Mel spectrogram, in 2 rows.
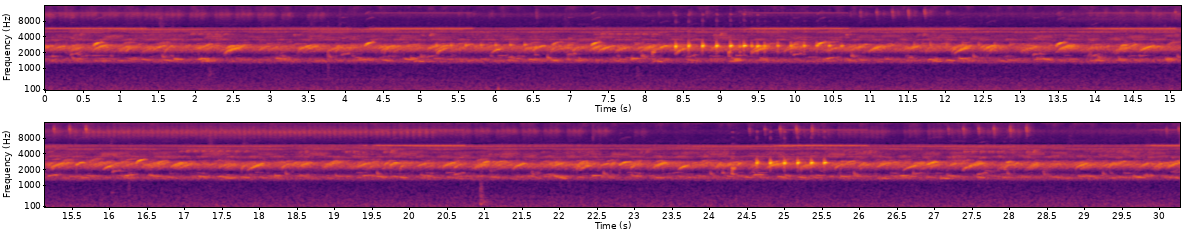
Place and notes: This kind of nightlife is more lively and frenzied than the one in a city club. Snippet of a sound landscape recorded in our house near el Toro Negro forest in Puerto Rico, where we could hear the deafening, yet luscious and vivid sounds of many insects, birds and frogs among unidentified buzz of distant activity.
In Puerto Rico frogs receive the onomatopoeic name of “coqui” because their sound resembles more the chirping and singing that birds usually do. Their call is composed by two syllables: deeper [koo] to put off other males and mark their territory, and higher [kee] to attract females (Narins, P. and Capranica, R. 1976. Sexual differences in the auditory system of the tree frog Eleutherodactylus coqui. Science, 192(4237), pp.378-380). Reaching up to 95dB from 3 feet away, the species heard in this recording is Eleutherodactylus coqui, arguably one of the loudest frogs in the world (Narins, P. 1995. Frog Communication. Scientific American, 273(2), pp.78-83).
